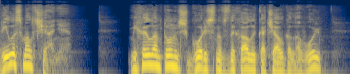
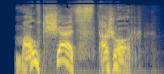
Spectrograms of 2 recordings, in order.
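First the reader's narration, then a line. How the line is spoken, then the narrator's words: Roared. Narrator (Russian): проревел Быков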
